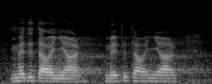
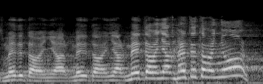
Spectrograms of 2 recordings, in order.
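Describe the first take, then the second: First: Low, even broken-record repeat; same tone. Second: Escalating nagging. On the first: Shown as a demonstration. Parent repeats bath order like a broken record, same tone. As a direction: repeat it calmly, pitch held down. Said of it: "repite lo mismo en el mismo tono". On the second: Acted. Parent losing it over bath time, escalating to a yell. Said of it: "lo que pasa es que cuando decimos".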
